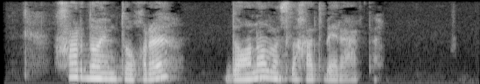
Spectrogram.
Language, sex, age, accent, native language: Uzbek, female, 18-24, Qashqadaryo, Uzbek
